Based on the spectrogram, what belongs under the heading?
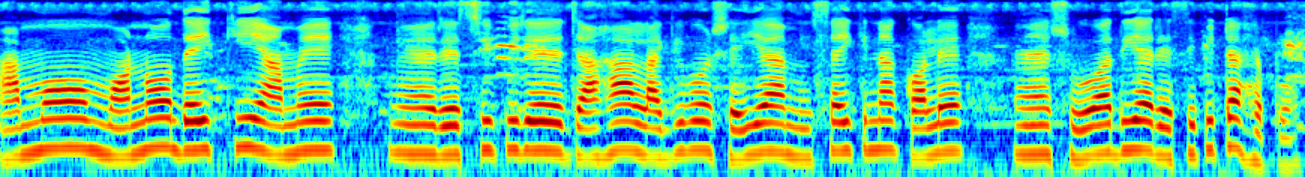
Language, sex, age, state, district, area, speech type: Odia, female, 45-60, Odisha, Malkangiri, urban, spontaneous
